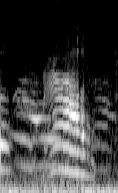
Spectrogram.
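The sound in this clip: Cats meowing while waiting to be fed: faint, drawn-out, tonal meowing whose pitch bends up and down, with no talk.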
